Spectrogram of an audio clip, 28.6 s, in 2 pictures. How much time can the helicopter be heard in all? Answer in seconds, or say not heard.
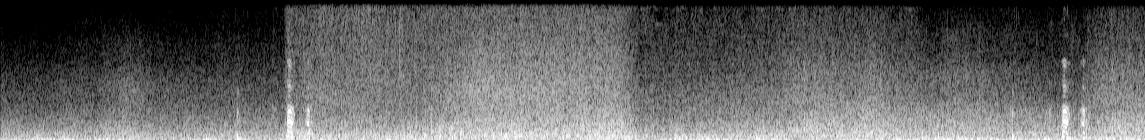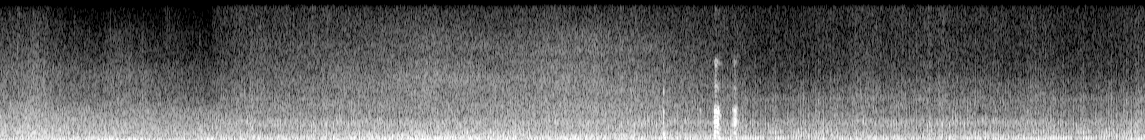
25 s.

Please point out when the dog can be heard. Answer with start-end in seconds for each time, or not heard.
not heard.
